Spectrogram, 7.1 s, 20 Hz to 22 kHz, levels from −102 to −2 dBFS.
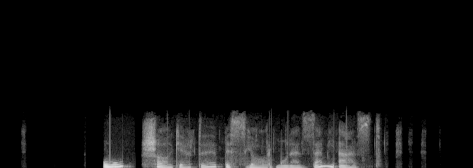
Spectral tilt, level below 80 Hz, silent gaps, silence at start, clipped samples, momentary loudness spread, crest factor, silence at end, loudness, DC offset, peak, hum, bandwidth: -6 dB/octave; -64 dBFS; 2.03-2.11 s; 1.55 s; under 0.1%; 13 LU; 20 dB; 1.4 s; -29 LUFS; under 0.1%; -10 dBFS; none; 7.4 kHz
